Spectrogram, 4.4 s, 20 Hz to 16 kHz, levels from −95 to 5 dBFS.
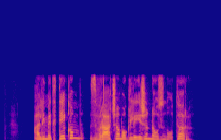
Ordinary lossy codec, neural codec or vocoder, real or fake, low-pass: none; none; real; 7.2 kHz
